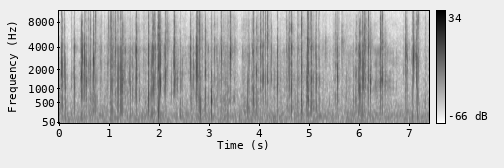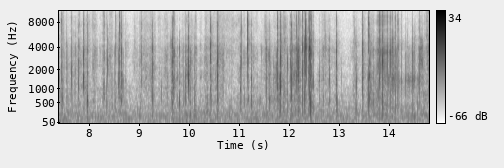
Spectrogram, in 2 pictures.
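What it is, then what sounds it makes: Plastic wet wipes package. Hands squeeze and crinkle a filled, palm-sized Dettol wet wipes package made of soft plastic film. A dense, bright crinkling runs throughout, packed with quick sharp crackles and crunches and almost no low end. The sound comes in uneven bursts of handling, with no pauses between them.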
